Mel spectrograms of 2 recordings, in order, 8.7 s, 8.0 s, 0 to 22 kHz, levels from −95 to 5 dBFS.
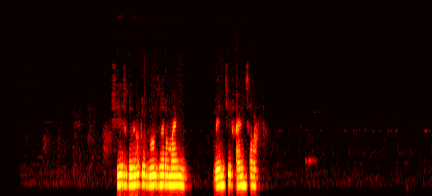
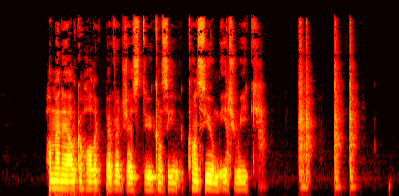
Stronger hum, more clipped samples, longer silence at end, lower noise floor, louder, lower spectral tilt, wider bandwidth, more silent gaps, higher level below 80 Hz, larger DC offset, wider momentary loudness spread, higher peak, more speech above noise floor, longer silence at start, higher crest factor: neither; neither; first, 3.55 s vs 0.9 s; about the same, -84 dBFS vs -84 dBFS; about the same, -21 LUFS vs -21 LUFS; first, -12.5 dB/octave vs -4 dB/octave; second, 2.1 kHz vs 17 kHz; neither; about the same, -68 dBFS vs -64 dBFS; neither; second, 7 LU vs 14 LU; second, -6 dBFS vs -2 dBFS; about the same, 64 dB vs 64 dB; first, 2.35 s vs 0.9 s; about the same, 18 dB vs 20 dB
